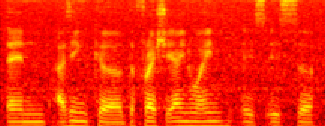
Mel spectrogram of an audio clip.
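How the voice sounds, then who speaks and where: Deep flat-voiced Austrian man, hissy. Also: normal speed. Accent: Austrian German. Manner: hesitant, many fillers and restarts. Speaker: hotel general manager. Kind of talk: interview answers.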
